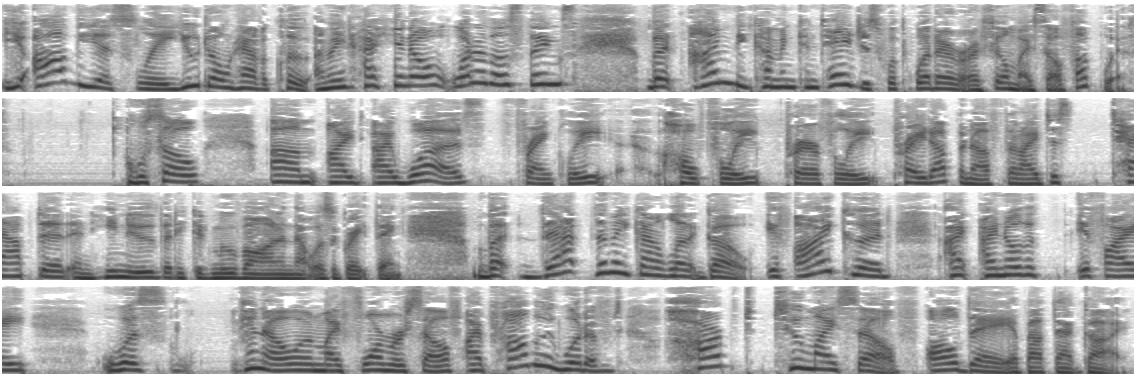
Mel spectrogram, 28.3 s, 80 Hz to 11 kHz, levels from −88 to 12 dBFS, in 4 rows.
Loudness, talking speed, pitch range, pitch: -15 LUFS, 200 wpm, 190-265 Hz, 220 Hz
